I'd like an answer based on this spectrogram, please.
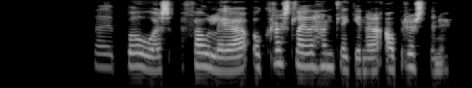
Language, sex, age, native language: Icelandic, female, 14, Icelandic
